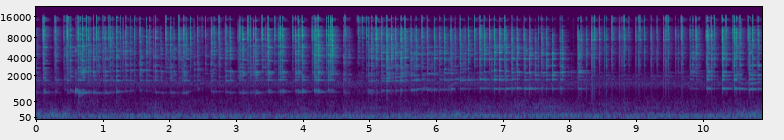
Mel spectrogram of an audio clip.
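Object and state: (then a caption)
Glass water bottle. Long nails tap rapidly on the sides of a clear, square-sided glass water bottle that is hollow and partly filled with water, tilted so the water moves inside. Quiet, fast, bright clicks run continuously, each dying almost instantly, over a faint wavering tone near 1 kHz that shifts as the water moves.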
